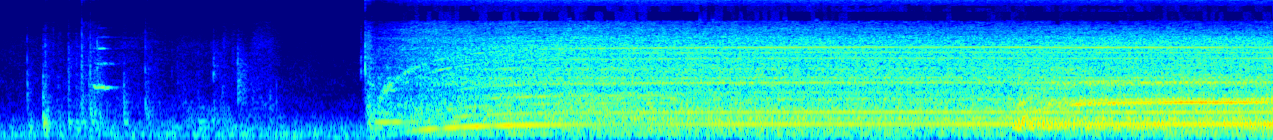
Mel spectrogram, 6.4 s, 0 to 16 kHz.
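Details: A used vacuum (possibly the Electrolux, dated about 2001) spins up in about a second to a steady high whine over rushing air. It runs loud but even; the owner is unsure whether the loudness is just normal for these Electroluxes.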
